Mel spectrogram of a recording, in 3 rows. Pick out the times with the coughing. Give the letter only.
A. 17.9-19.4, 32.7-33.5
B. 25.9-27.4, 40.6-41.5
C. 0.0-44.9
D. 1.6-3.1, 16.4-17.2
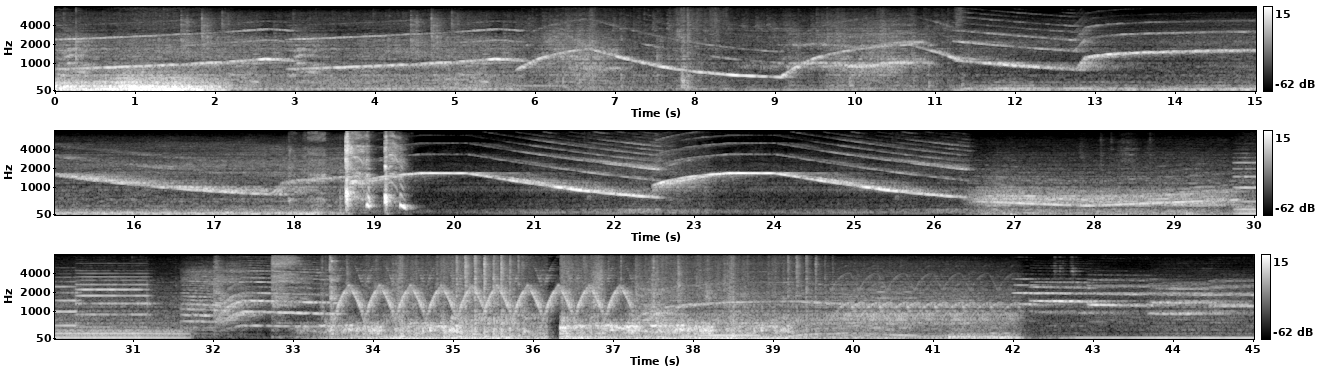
A.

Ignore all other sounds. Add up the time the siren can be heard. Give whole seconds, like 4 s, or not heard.
45 s.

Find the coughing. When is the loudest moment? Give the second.
19 s.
